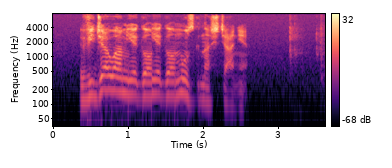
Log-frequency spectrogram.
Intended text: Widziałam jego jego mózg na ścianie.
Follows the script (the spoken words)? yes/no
yes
